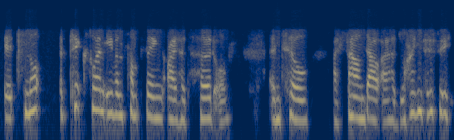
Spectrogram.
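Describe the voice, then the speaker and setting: A woman's voice: medium pitch, normal speed, husky, dry recording, narrow, tinny audio. A thirty-year-old woman from Bulgaria who moved to England as a child, chatting casually as a podcast guest. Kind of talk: casual interview chat.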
